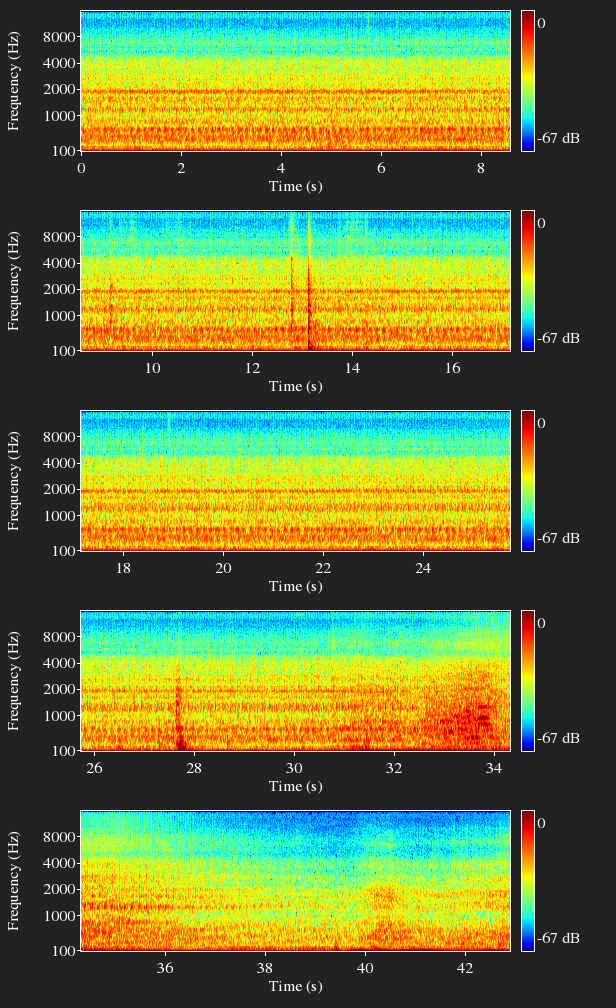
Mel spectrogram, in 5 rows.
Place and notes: On the street. The sound of a tractor passing by and vanishing in the silence of the village. Then a post car arrives and stands with running engine while the postman empties the mail. Finally the car drives away.
Hupperdange, Traktor und Postauto
Auf der Straße. Das Geräusch von einem Traktor, der vorbeifährt und in der Stille des Tals verschwindet. Dann kommt ein Postauto und bleibt mit laufendem Motor stehen, während der Postbote den Briefkasten leert. Schließlich fährt das Auto davon.
Hupperdange, tracteur et camionnette des postes
Sur la route. Le bruit d’un tracteur qui passe et disparait dans le silence du village. Puis une camionnette des postes arrive et s’arrête moteur allumé pendant que le facteur vide la boite aux lettres. Enfin, la camionnette redémarre.
Hupperdange, Luxembourg, 13 September 2011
